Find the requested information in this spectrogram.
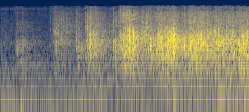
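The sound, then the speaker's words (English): An audience at a sermon breaks into applause for Jesus, starting softly and swelling into steady, dense clapping from many hands that holds at a fairly quiet level with no voices over it. “If you're clapping at me, that's a good place to clap for Jesus.”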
